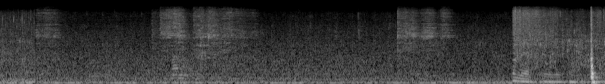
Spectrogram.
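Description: A metal ladle scrapes and clanks in a large pot.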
